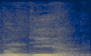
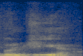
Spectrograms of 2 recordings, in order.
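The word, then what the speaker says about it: bom dia: En portugais, c'est bon dia. En brésilien, c'est bon dia. Mais ça s'écrit pareil. Mais le D devient un G.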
